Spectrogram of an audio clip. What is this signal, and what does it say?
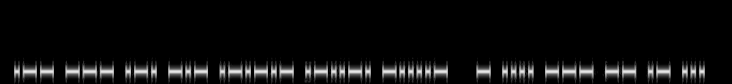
Morse code, heard as a keyed tone, about 28 wpm, 600 Hz. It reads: WORK."- THOMAS
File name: CW / Practice / EnglishQuotations0228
